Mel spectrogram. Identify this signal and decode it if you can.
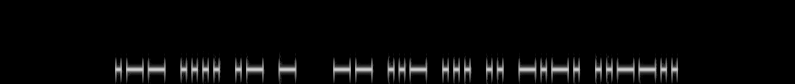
Morse code, heard as a keyed tone, about 22 wpm, 700 Hz. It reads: WHAT MUSIC?
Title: Sentences from Top 1000 Words - Review Part 1 - 22wpm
